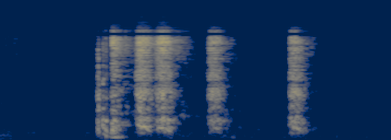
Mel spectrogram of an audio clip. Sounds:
Sniff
